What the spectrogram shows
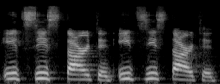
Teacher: the first S and the second S become one sound. You do not include a vowel. It's started or it is started.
